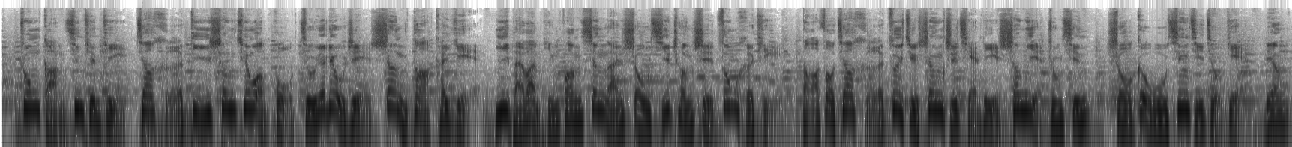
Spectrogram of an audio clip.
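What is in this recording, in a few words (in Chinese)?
促销, 男; 中港新天地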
